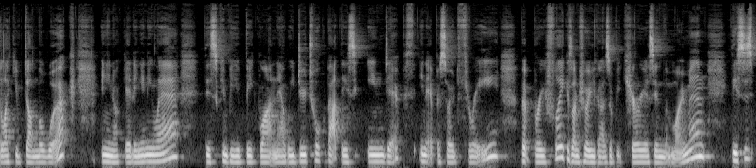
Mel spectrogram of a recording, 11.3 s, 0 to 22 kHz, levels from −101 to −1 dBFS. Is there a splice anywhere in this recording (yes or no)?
no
